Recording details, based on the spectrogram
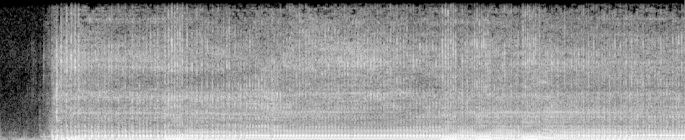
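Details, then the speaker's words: Hot motorcycle after further tightening of exhaust: catches and runs steadily with sharp puffing tick on every firing pulse, heard up by engine; exhaust leak at header persists. "She has a leak still. She still has a leak. I still hear it up by the engine."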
